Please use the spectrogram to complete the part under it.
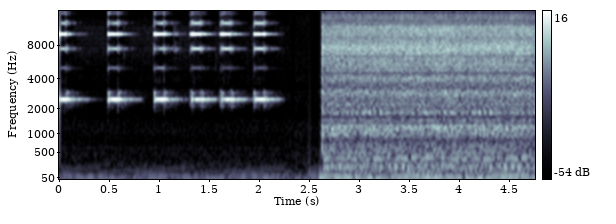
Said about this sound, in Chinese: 我怎么听都像是冷气压缩机坏掉的声音。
